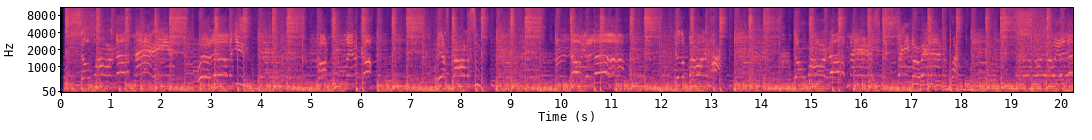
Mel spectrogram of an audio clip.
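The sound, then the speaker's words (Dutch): A loud, dense rock cover song plays continuously, with driving drums, full-band instrumentation and a steady, energetic rhythm throughout, and no talking over it. “Even een fragmentje, want het is echt een heel lekker nummer, vind ik zelf.”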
